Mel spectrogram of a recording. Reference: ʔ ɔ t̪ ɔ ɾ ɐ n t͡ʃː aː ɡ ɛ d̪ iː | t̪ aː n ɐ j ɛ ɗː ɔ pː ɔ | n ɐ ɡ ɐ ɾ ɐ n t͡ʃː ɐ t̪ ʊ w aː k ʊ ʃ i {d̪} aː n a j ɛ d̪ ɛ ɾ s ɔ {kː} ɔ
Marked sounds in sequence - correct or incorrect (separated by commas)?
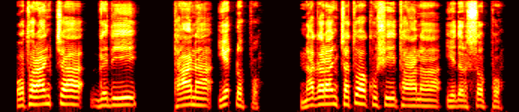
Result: incorrect, incorrect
